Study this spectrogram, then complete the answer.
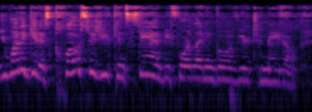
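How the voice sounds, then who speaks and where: The pace stays moderate. The speaker is a woman. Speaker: cooking instructor. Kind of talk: tutorial. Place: kitchen.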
